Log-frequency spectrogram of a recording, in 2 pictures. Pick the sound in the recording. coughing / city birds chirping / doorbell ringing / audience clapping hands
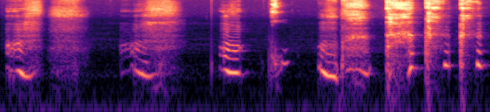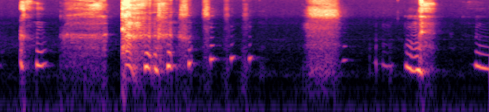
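coughing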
